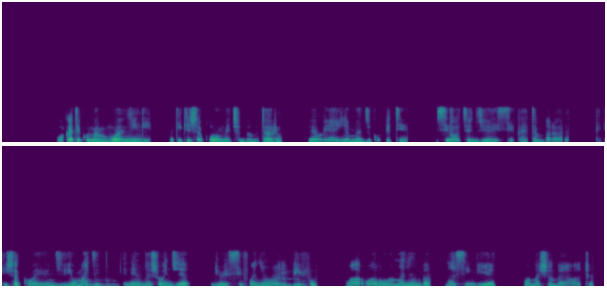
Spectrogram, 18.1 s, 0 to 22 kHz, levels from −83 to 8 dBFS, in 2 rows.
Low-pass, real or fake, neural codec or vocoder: 5.4 kHz; fake; codec, 16 kHz, 1 kbps, X-Codec, HuBERT features, trained on balanced general audio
